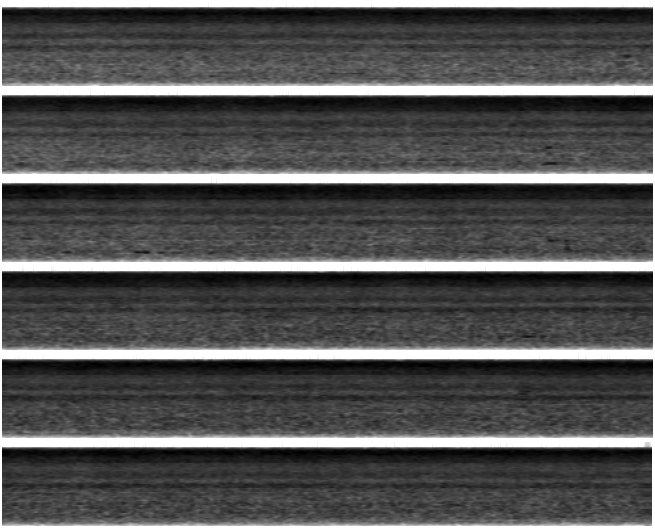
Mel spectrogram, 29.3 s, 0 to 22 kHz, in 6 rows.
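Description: Steady, even hiss of blowlamps burning on the cylinder heads of a 1925 Gardner 4T5 gas-oil engine, heating them before the engine is started. No engine beat is heard.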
